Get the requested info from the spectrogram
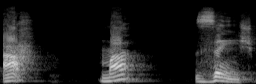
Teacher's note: última sílaba que eu escrevi zens ela é a sílaba tônica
